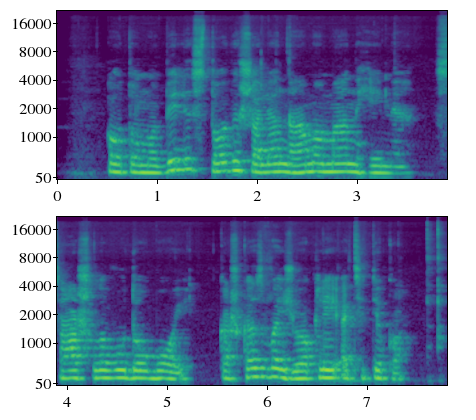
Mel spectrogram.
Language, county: Lithuanian, Vilnius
